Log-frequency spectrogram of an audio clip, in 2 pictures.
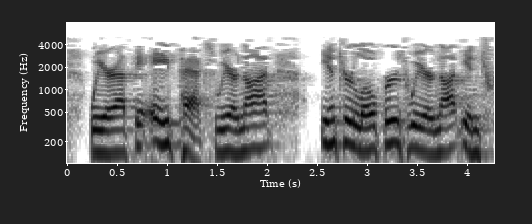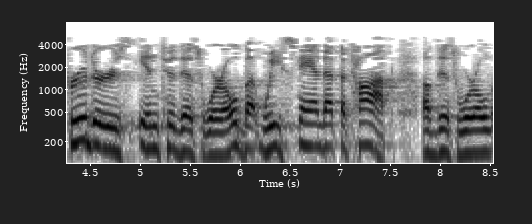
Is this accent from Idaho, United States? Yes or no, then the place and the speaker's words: yes; Idaho, United States; I grew up in Idaho, and right next to me, very short distance, was Washington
